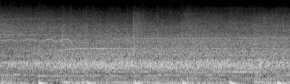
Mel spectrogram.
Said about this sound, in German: Also einen riesen Applaus an meine Tänzer!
